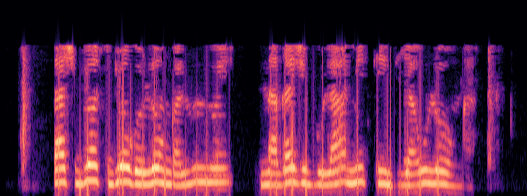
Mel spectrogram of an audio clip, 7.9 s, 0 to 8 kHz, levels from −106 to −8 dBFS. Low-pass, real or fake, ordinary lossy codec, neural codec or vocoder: 7.2 kHz; real; AAC, 16 kbps; none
